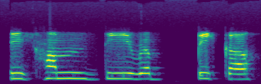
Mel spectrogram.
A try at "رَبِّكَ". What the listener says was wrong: را کو فل ماؤتھ کیجیے ربک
